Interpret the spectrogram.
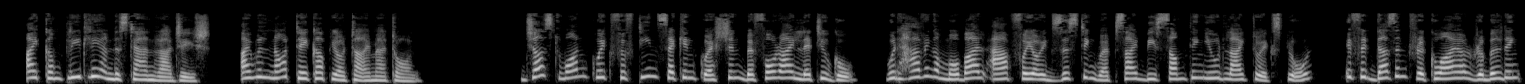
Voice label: Full Call I'm Busy Soft Pivot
